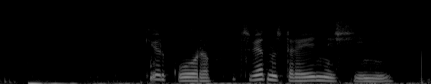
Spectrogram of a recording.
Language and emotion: Russian, sad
